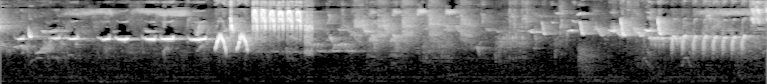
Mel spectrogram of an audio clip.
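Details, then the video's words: Nightingale singing in full gacor style, a bird prized in Indonesia as a master singer for tutoring pet songbirds: steady high piping notes, a rising buzzy burst, fast stuttered rattles, then quieter varied twitters and a rapid repeated trill. "Nightingale song FULL gacor"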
